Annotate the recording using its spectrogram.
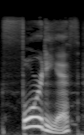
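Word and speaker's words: forty: 14th the stress is on the second syllable but 40th the stress is on the first syllable.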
